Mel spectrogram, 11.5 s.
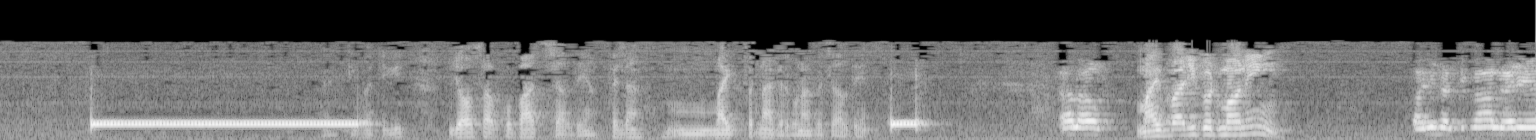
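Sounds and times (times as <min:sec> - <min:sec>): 
telephone dial tone while calling: 0:00.7 - 0:02.7
speech: 0:02.9 - 0:06.8, 0:08.0 - 0:09.7, 0:10.6 - 0:11.5.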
